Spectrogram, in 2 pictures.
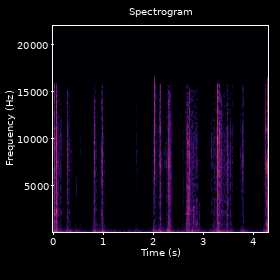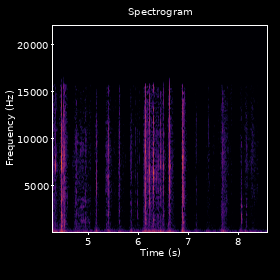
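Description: A utility knife blade scrapes crunchy green-brown shavings off a solid, dry Aleppo soap bar that has been carved down to its green interior, held in the palm. Short, bright, crackling scrapes and crunches come in quick irregular bursts with brief pauses between them.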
